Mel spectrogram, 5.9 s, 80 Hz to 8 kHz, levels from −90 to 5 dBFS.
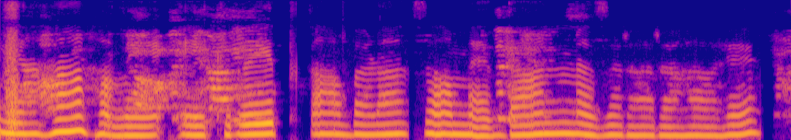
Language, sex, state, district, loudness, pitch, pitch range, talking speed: Hindi, female, Maharashtra, Mumbai Suburban, -16 LUFS, 205 Hz, 190-215 Hz, 120 wpm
